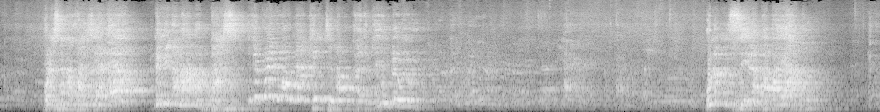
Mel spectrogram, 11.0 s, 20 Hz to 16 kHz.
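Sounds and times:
congregation murmuring: 0.0 - 11.0
man preaching into a microphone: 0.5 - 5.4, 8.8 - 10.6.

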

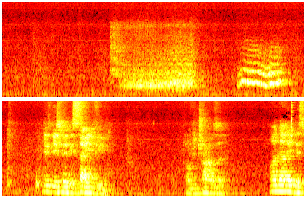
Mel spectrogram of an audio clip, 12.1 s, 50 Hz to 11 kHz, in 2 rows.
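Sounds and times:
marker squeaking on whiteboard: 2.1 - 4.1, 4.7 - 5.8.

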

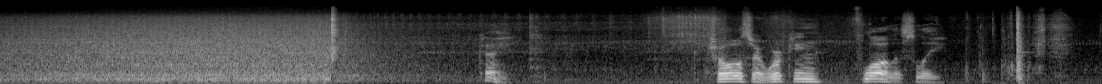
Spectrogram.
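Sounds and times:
electric fan whirring: 0.0 - 11.0.

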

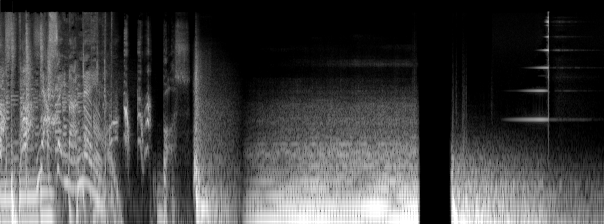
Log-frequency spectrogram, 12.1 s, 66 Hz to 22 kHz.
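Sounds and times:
deep bass boom: 3.9 - 8.4, 9.0 - 12.0
high pure ping-like tone: 10.3 - 12.0.

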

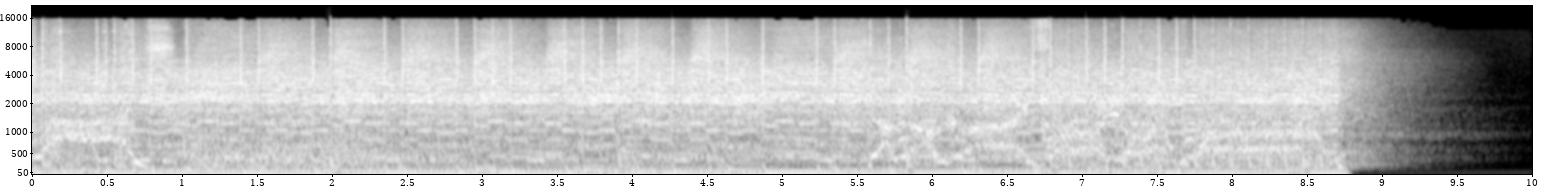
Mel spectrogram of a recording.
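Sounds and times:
metal band final chord: 0.0 - 8.8.

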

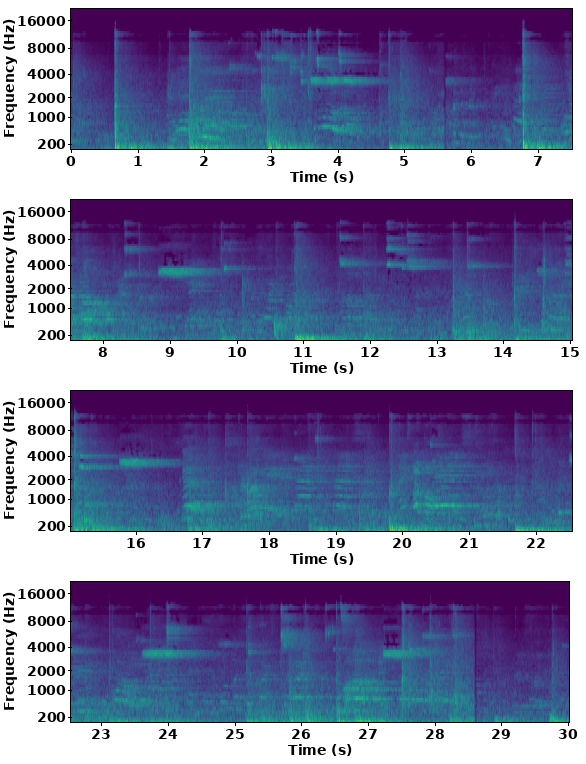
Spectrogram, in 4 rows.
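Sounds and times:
sneakers squeaking on hardwood: 2.0 - 5.7, 9.6 - 10.3, 11.5 - 16.6, 22.5 - 28.5.

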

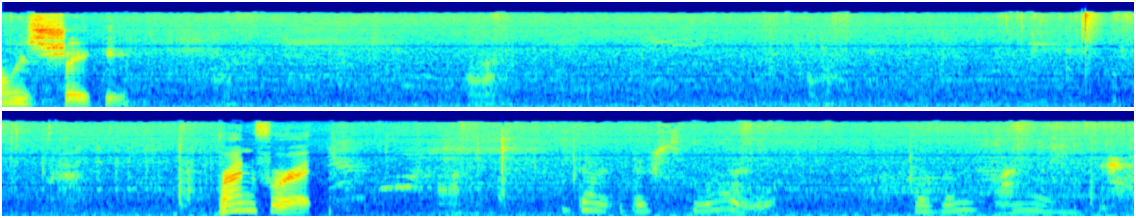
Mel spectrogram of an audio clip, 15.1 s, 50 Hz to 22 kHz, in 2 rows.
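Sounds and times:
low background hum: 0.0 - 15.0
tortoise short calls: 1.0 - 6.0, 9.8 - 11.3.

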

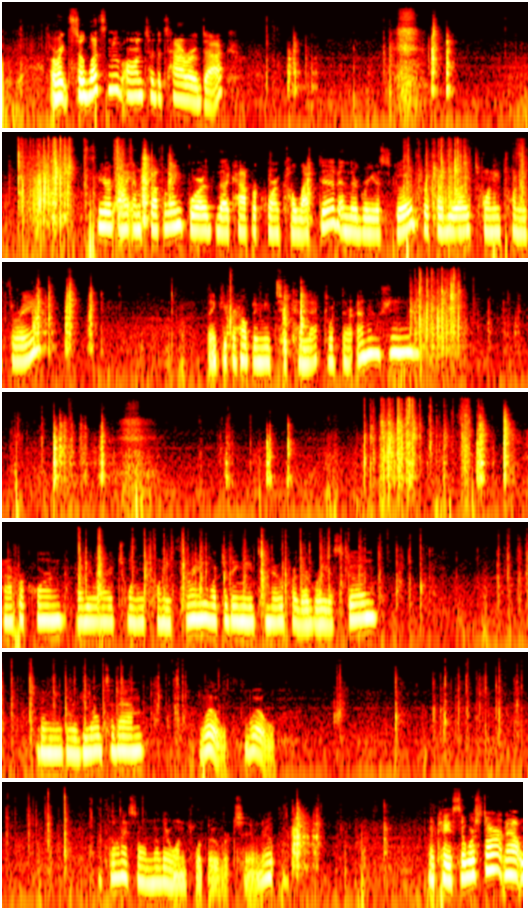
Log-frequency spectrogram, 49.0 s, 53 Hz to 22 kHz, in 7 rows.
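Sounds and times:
card deck rustle: 7.0 - 9.5, 12.2 - 15.4, 16.3 - 22.6, 23.9 - 38.4, 39.5 - 43.9.

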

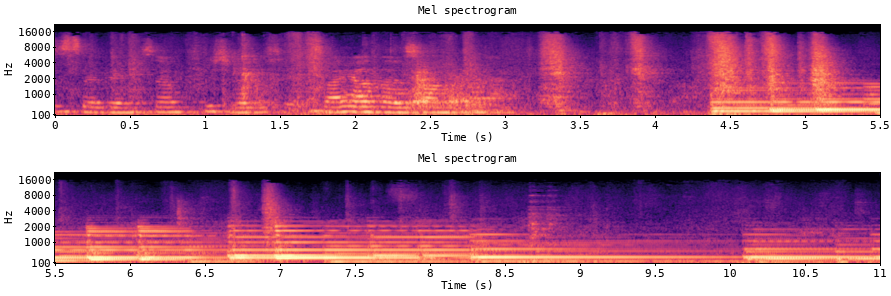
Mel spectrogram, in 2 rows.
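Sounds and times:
piano playing slow held chords: 4.4 - 11.0.

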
